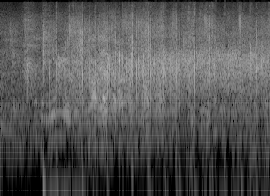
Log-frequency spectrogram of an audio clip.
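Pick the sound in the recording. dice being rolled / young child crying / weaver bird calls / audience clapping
audience clapping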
